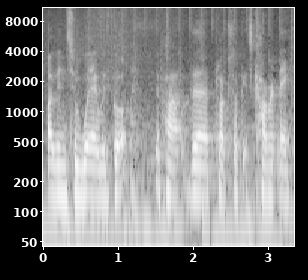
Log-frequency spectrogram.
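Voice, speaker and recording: A man's voice: fairly high pitch, little pitch movement, moderate pace, a little mellow, faint music behind. A young man from England talking casually and matter-of-factly through a restaurant renovation, speaking to a camera in a large indoor space. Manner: casual, matter-of-fact, lots of "so" and "obviously". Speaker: restaurant owner. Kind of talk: vlog update on a restaurant renovation.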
